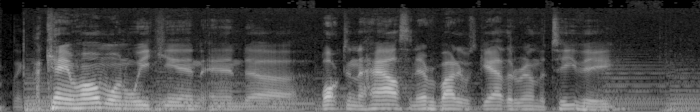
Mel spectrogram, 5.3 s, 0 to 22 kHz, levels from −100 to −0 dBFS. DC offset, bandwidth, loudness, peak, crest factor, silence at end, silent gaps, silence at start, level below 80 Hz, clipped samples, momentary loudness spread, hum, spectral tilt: 0.2%; over 20 kHz; -32 LUFS; -12 dBFS; 20 dB; 0 s; none; 0 s; -56 dBFS; under 0.1%; 11 LU; none; -6 dB/octave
